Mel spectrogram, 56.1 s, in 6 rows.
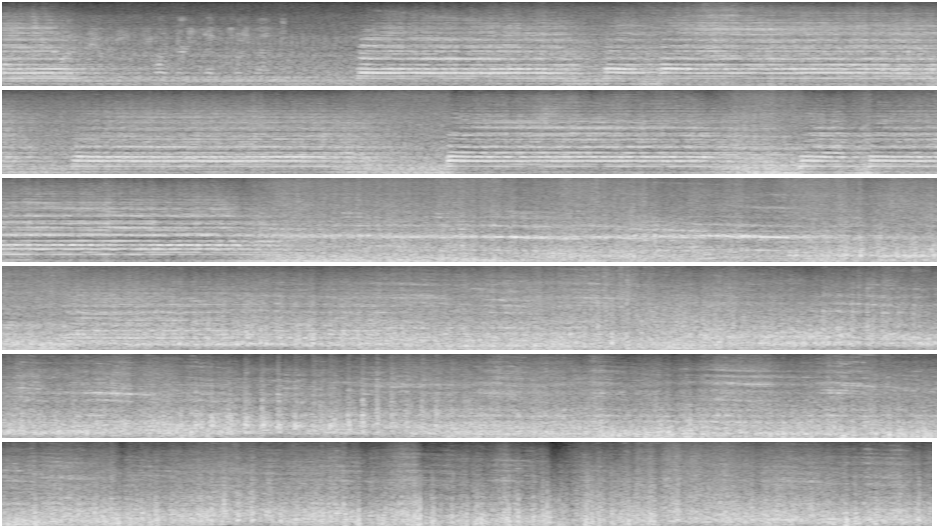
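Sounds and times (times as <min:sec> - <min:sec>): locomotive air horn blasts: 0:00.0 - 0:00.8, 0:03.6 - 0:13.1, 0:13.8 - 0:24.9, 0:28.7 - 0:30.2
train rumbling past: 0:00.0 - 0:56.0.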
